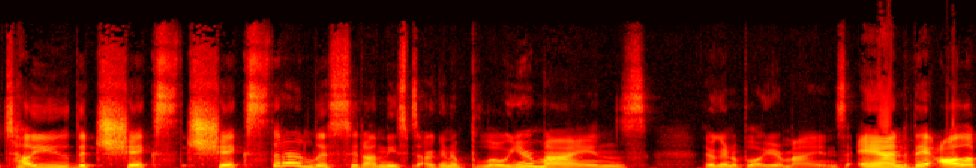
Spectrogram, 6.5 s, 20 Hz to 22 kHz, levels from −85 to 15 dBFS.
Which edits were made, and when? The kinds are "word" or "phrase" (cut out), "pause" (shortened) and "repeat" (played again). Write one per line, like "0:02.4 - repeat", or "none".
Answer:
0:01.2 - repeat
0:02.8 - word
